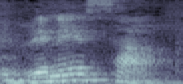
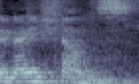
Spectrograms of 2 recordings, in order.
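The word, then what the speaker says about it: Renaissance: তোমরা জানো যে রেনেসা আসলে লিখতে গেলে হয় রেনাইশান্স, কিন্তু ওটা ফ্রেঞ্চ ওয়ার্ড, ওটাকে স্কুইজ করে করা হয় হলো রেনেসা। তাহলে এটা কনইজা মানে কনইজার্স, আমরা কনইজার্সই বলবো।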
